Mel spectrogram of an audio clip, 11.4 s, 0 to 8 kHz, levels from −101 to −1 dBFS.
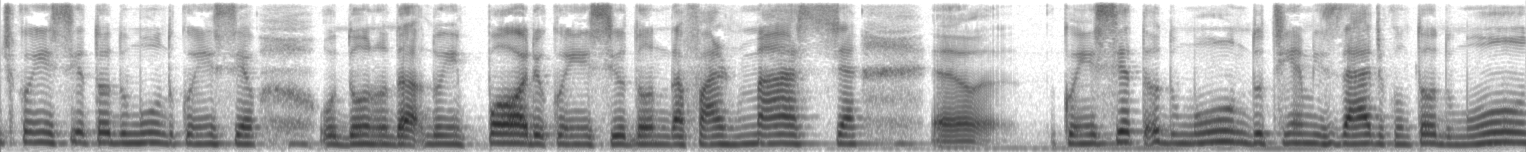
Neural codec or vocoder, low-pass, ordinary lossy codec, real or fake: none; 7.2 kHz; none; real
